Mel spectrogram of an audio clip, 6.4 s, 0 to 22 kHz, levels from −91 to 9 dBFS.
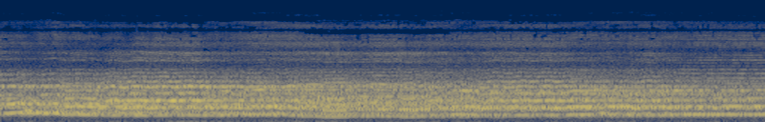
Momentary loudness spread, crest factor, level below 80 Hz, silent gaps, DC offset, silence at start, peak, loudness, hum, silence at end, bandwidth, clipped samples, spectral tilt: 3 LU; 14 dB; -60 dBFS; none; under 0.1%; 0 s; -2 dBFS; -16 LUFS; none; 0 s; 10.5 kHz; under 0.1%; -6 dB/octave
